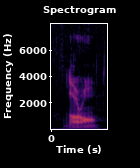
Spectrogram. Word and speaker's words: Laurent: Laurent. Probably don't pronounce the T there, I'm sure.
